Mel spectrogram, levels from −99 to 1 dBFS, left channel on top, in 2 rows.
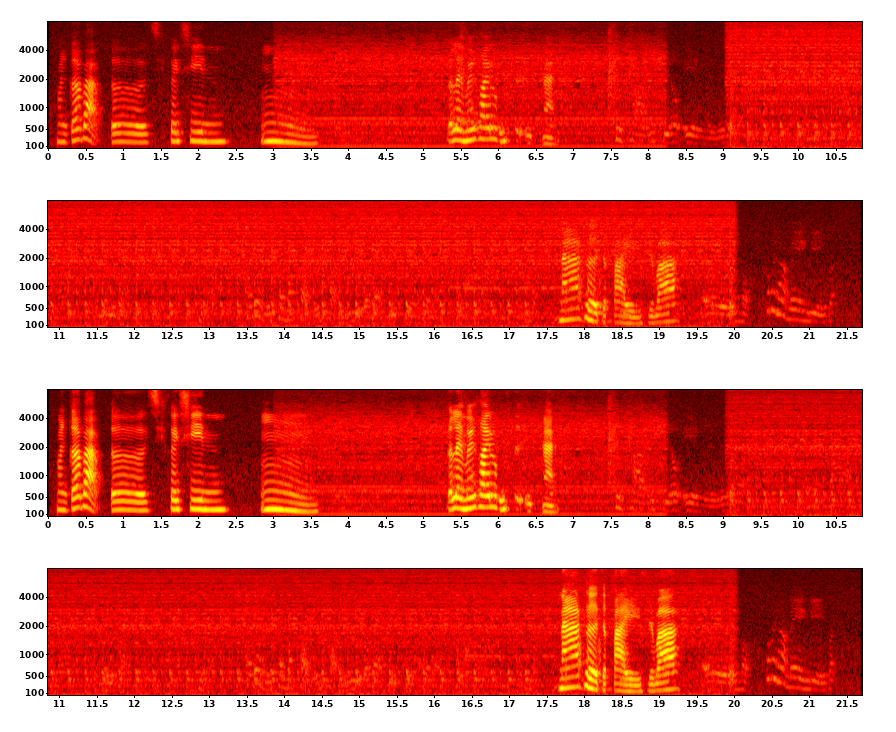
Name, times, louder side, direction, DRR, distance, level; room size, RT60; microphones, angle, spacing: voice 1, 0.0-1.4 1.6-2.4 2.8-3.6 5.3-6.8 17.7-19.3, right 8 dB, 60° right, 0.3 m, -28 dB
sound 1, 3.0-8.3, equal, 5° right, 0.7 m, -47 dB
voice 2, 3.1-4.8 5.3-5.9 7.5-11.2 11.5-18.7 19.6-21.3, right 1 dB, 45° right, 2.7 m, -54 dB
sound 2, 9.0-20.0, left 3 dB, 20° left, 1.4 m, -44 dB
4.9 x 4.3 x 2.4 m
head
